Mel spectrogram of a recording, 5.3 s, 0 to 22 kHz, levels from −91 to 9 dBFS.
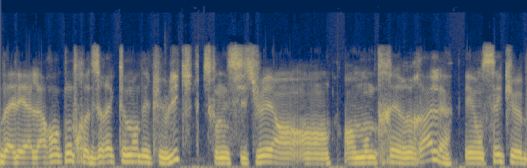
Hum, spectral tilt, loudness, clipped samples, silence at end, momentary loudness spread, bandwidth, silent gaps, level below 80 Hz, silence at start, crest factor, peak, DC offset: none; -5 dB/octave; -10 LUFS; under 0.1%; 0 s; 3 LU; 7.8 kHz; none; -38 dBFS; 0 s; 10 dB; 0 dBFS; under 0.1%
